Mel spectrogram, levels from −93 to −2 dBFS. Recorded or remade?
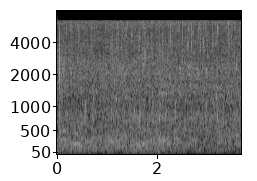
recorded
